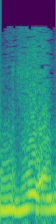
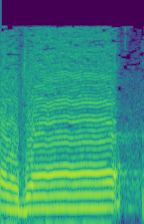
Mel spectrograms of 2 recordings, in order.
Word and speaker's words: وجيء: فهذه ألف بعد الجيم لا تقرأ ولا تنطق، يقول وجيء ما تقرأ وجاء ذا، فليحذر القارئ من أن يقرأ هكذا من تلقاء نفسه فيفتح نفسه فيقرأ هكذا.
